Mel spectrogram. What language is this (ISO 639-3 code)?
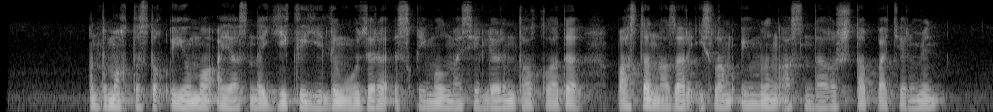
kaz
